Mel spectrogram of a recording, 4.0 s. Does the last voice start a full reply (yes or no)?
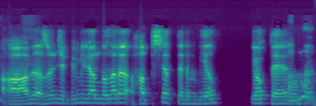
yes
